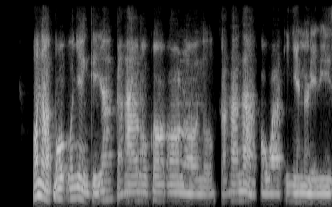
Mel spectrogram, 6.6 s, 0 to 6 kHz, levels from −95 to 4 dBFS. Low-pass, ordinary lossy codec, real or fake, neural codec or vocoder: 5.4 kHz; AAC, 48 kbps; fake; codec, 44.1 kHz, 2.6 kbps, SNAC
